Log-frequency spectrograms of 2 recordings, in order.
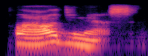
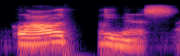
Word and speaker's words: cloudiness: Then next we have cloudy, cloudy, cloudy, cloudiness, cloudiness. So the stress falls on the cloudy, cloudy, cloudiness, cloudiness. Okay, then we have careless, careless, careless.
